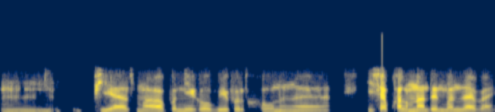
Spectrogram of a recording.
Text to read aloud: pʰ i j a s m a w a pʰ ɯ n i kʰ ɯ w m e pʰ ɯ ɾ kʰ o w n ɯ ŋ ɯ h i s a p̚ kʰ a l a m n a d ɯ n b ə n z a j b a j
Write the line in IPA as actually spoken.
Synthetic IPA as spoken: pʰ i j a s m a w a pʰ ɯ n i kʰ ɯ w b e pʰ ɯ ɾ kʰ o w n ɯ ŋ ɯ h i s a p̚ kʰ a l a m n a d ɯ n b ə n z a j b a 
